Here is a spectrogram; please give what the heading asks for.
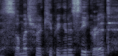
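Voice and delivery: hushed, very quiet mutter under the breath. Playing Owen while others look scared, muttering under his breath. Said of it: "kind of under his breath".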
